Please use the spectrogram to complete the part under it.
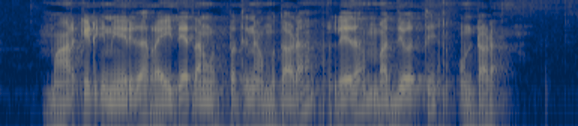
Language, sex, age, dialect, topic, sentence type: Telugu, male, 25-30, Utterandhra, agriculture, question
